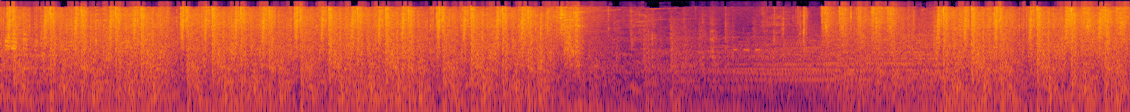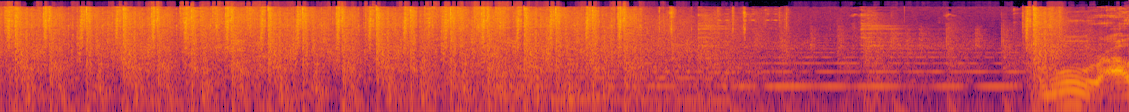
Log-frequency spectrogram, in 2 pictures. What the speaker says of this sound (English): rowdy machine gun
